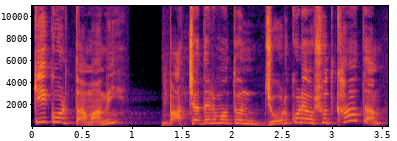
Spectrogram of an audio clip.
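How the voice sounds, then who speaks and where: A woman's voice: high voice, big pitch swings, brisk. A woman playing an embittered, defiant, unrepentant woman in an audio drama, speaking firmly and intensely. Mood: defiant, impassioned. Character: embittered, defiant woman confessing without remorse. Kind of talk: Bengali audio drama acting.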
